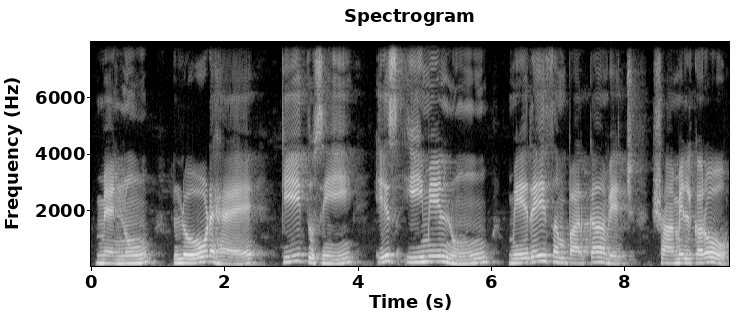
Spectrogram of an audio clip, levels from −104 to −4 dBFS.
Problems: none marked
